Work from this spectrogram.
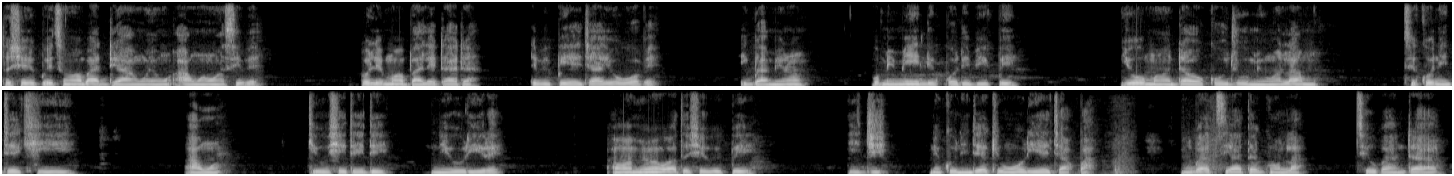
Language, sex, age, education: Yoruba, male, 46-60, tertiary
